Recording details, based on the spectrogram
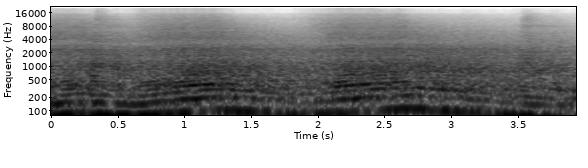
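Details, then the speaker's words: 1967 Land Rover Series 2A, hot-wired and started cold after sitting outdoors overnight: the engine rises and falls smoothly through a couple of throttle blips, even and clean; normal cold revving. "there she is I don't know for that stereo one it's probably awful but yeah she runs lovely a bit cold"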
